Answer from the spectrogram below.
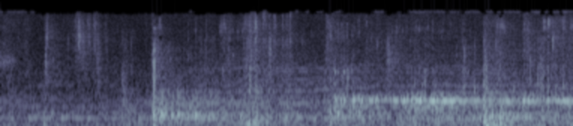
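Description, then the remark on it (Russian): Water gurgles and rushes through a large iron pipe overhead in a narrowing underground passage, a steady hollow flow with a low droning hum and a few sudden surges, with no voices. “Над нами в большой железной трубе журчала вода.”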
